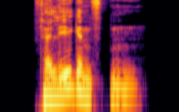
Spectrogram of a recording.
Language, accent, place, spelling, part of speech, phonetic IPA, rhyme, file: German, Germany, Berlin, verlegensten, adjective, [fɛɐ̯ˈleːɡn̩stən], -eːɡn̩stən, De-verlegensten.ogg
- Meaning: 1. superlative degree of verlegen 2. inflection of verlegen: strong genitive masculine/neuter singular superlative degree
